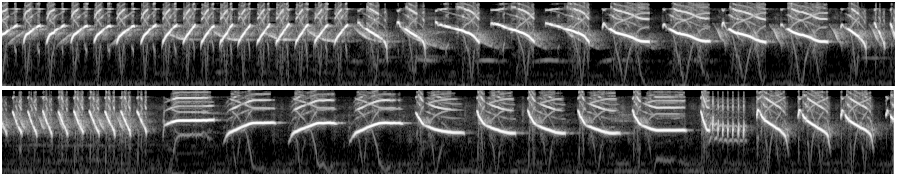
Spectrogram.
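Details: Yorkshire canary, a pet bird, delivering a long varied song: rapid high trill, a series of sharply falling slurred whistles, a dense buzzy roll, then slower rising-and-falling whistled notes.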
